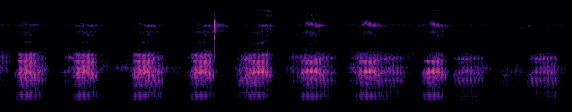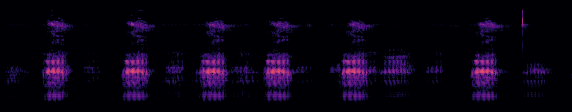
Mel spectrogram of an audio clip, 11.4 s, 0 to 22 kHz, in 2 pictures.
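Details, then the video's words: A yellow frog calling in rapid, repeated croaks, each a short pulsed burst, roughly 17 bursts in under twelve seconds with brief gaps, steady and uneven in rhythm; a faint high tone runs in the background. "Yellow frog sound"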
